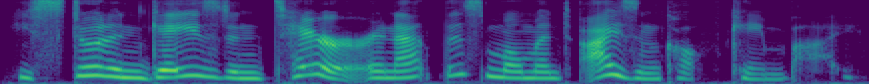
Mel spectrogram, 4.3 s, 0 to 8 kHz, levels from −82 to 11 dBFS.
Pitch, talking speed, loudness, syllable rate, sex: 250 Hz, 180 wpm, -18 LUFS, 4.5 syllables/s, female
